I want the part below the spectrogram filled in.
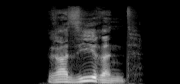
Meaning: present participle of rasieren
- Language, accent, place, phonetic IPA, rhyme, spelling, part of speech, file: German, Germany, Berlin, [ʁaˈziːʁənt], -iːʁənt, rasierend, verb, De-rasierend.ogg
